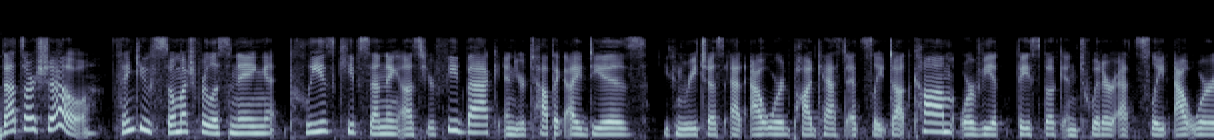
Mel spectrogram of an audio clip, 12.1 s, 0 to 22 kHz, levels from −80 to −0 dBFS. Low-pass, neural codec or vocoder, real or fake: 7.2 kHz; codec, 16 kHz, 4.8 kbps, FACodec; fake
